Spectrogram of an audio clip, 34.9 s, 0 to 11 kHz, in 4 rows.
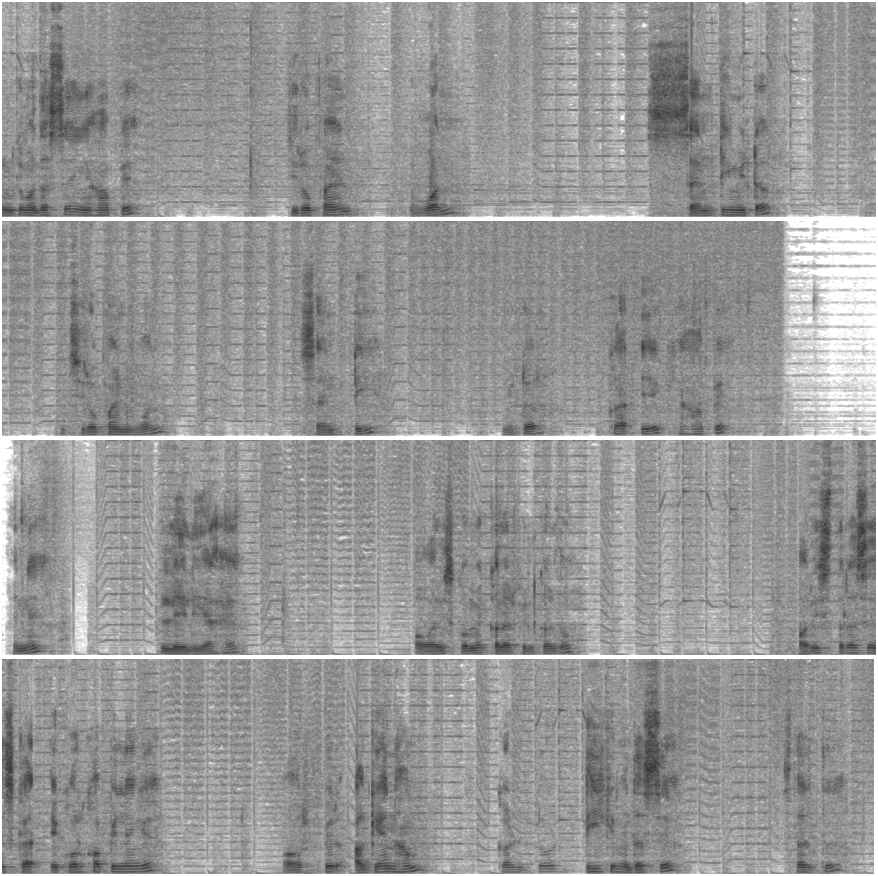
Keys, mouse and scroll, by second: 7.6-8.5 typing, 9.2 Tab, 12.2-13.7 typing, 14.6 Return, 16.2 click, 16.9 z, 17.4-18.4 drag, 19.6 v, 20.3-21.2 drag, 31.8 ctrl+d.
